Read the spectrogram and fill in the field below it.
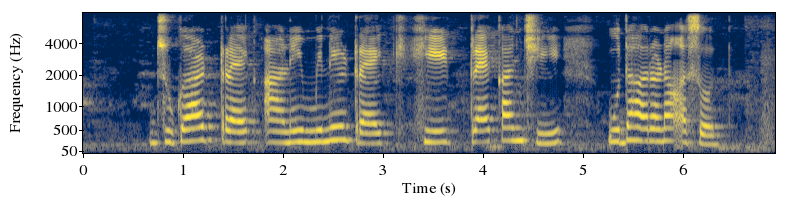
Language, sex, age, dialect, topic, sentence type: Marathi, female, 18-24, Southern Konkan, agriculture, statement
